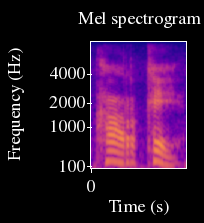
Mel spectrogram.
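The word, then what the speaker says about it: ἀρχῇ: kata yang pertama adalah AR ke masih ingat yang dikatakan tadi Yota subsrips ini yang ada di bawah daripada huruf Eta Ini ar ke tidak ada bunyi dia Diam dia tidak perlu diucapkan tapi kita harus kenal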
